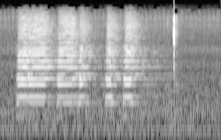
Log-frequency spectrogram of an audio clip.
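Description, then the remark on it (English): A car horn honks in traffic in a moment of road rage: one long blast, then a shorter second honk, both bright and blaring, followed by a brief sharp click. No one speaks. “I can tell, like, the person that was beeping has a little fucking fucked up hood.”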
